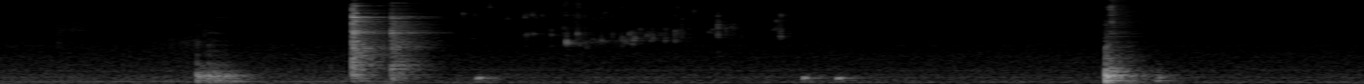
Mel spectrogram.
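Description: A glass bottle knocks against a wooden table.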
